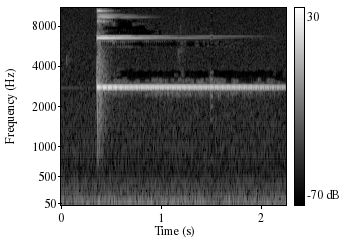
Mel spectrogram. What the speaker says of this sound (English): So these are Tibetan chimes or tingsas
